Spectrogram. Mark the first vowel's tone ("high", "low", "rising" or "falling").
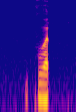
high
